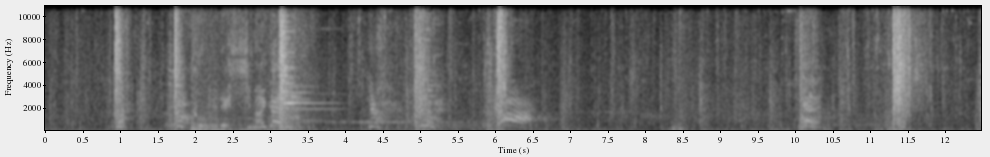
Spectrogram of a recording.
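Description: Steel blades clash and clang in a sword fight.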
